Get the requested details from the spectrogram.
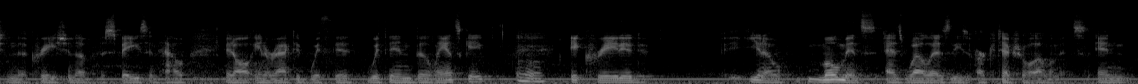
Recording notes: At the CONSTRUCT Conference in Long Beach, California in Fall 2018. Please excuse the background noise, because we were in the banquet room. After we rearranged the stage with furniture, we found the time to do the first part and finished up afterwards.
